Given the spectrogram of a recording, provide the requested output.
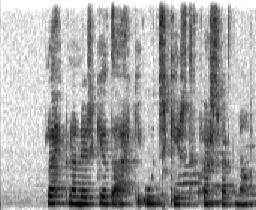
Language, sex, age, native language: Icelandic, female, 11, Icelandic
